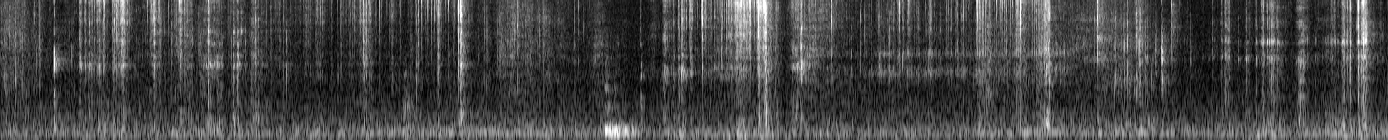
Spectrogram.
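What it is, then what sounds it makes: Dry bar soap being scraped. A small metal blade dice-cuts a dry, solid lilac Korean lavender bar soap held in the palm, scraping off cubes and flakes. The quiet, bright, crisp scraping and cutting strokes come in a steady string of short bursts, with a few louder strokes in the middle and near the end.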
